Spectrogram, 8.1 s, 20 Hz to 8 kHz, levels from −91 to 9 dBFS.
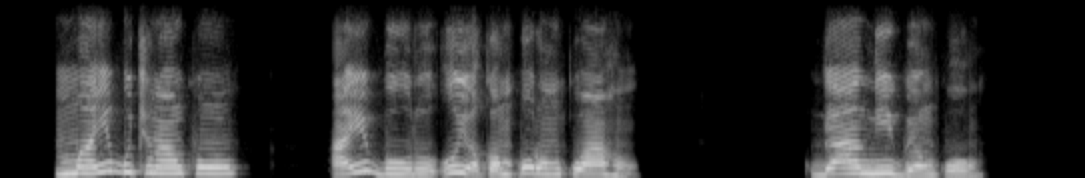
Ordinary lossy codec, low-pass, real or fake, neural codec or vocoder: Opus, 24 kbps; 7.2 kHz; real; none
